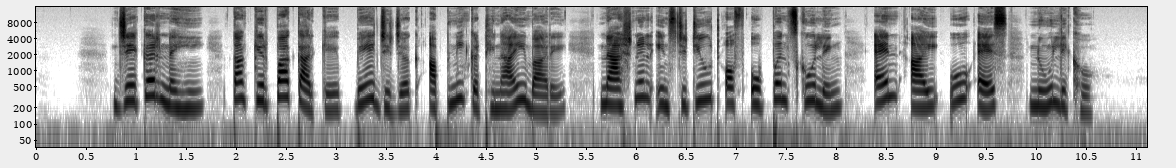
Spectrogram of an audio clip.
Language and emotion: Punjabi, neutral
